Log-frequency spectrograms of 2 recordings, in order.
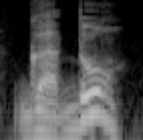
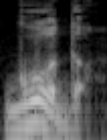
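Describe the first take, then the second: First: The stress is on the second syllable. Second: The stress is on the first syllable. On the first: This is the customary way of saying the name. "как мы привыкли произносить" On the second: This is how the author himself said the name. "как произносил сам Беккет с ударением на первом слоге"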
